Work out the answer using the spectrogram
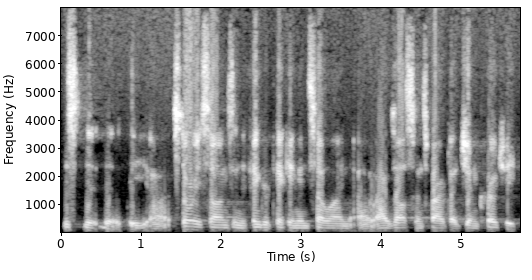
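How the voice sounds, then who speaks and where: Deep bass-voiced man, roomy reverb. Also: fairly even intonation, breathy edge. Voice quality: low bass voice. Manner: halting, warm and modest, many restarts and small laughs. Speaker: guest musician. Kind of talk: casual interview chat.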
